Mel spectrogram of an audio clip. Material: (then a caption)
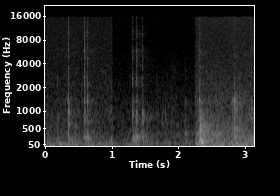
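Wood. A pointed metal carving knife tip picks and scrapes inside the little hole of a small solid block of light wood held between fingertips. It makes a series of short, dry clicking cuts over a soft scraping hiss. The clicks are quiet and close, with a low body and very little ring, and the last one is a slightly louder, fuller scrape.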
